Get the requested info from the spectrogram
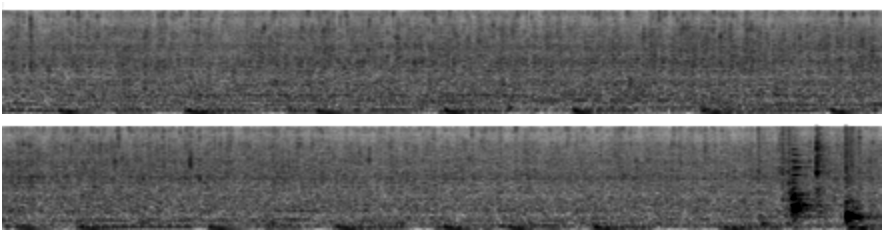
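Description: Dried mushrooms and dried fish sizzling steadily in a hot stainless steel sauté pan, under background music with an even beat. A brief louder noise comes near the end.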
